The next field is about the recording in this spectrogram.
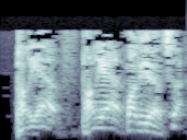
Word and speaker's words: Poilievre: Pierre Poilievre? Is that right? Poilievre? – Poilievre.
